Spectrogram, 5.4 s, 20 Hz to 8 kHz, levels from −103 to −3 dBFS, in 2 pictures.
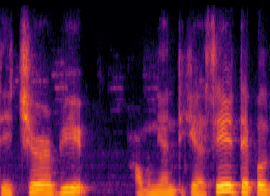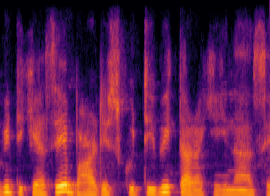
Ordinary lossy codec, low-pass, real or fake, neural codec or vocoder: Opus, 24 kbps; 7.2 kHz; real; none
